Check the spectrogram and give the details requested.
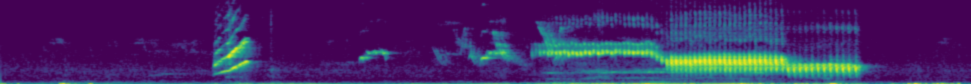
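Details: Excited male mosaic canary singing to stimulate other birds: rising sweeps, short chirps, then a loud sustained trilled roll over a steady low hum.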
